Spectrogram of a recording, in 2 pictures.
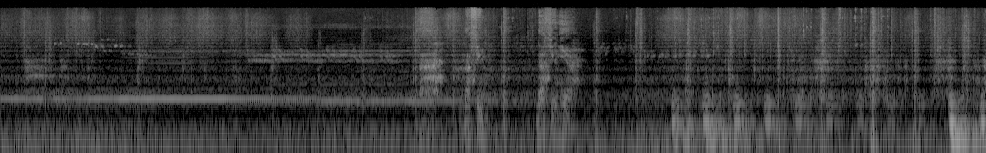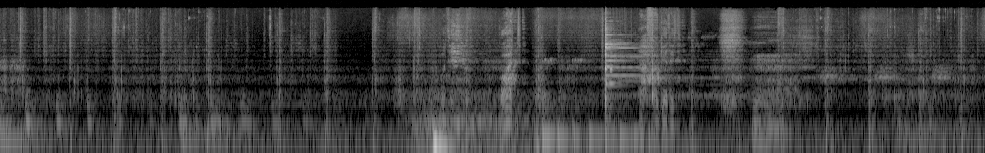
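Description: Dry grass rustles softly as someone creeps through it.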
